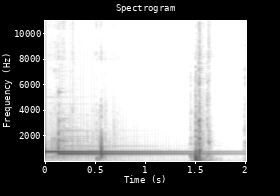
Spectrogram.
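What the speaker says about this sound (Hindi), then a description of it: "एक दिन रमन के घर के दरवाजे की घंटी बजी।" A house doorbell rings with a sustained electronic tone ringing out and slowly decaying, close and clear, with brief bursts of speech-like sound and knocks around it.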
